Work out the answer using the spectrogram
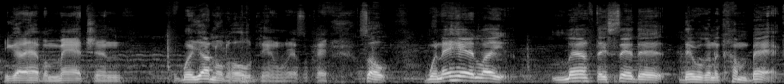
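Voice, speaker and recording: A man telling a story casually, excitable and jumping into high squeals when he quotes people. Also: moderate pace, faint music behind.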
